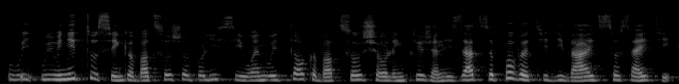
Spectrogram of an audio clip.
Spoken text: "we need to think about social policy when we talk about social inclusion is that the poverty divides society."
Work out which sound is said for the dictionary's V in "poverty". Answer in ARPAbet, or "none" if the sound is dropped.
V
